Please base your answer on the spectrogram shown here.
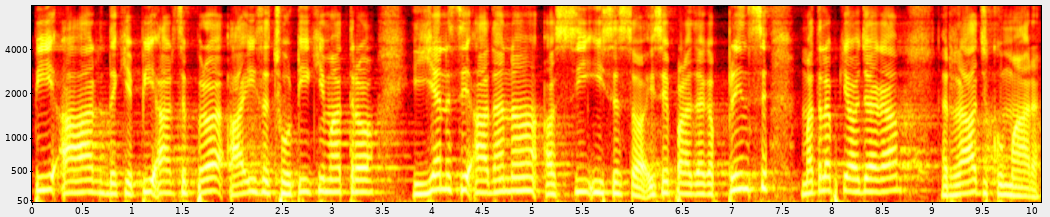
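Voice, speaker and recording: A man's voice: high-pitched, big-room sound, soft background music. A man teaching English words one by one, spelling each aloud, asking questions and answering them himself. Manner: slow and deliberate, spells letters and repeats each word. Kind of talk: word-by-word spelling lesson.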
